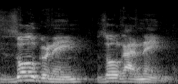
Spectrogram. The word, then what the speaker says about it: Zolgharnian: Well, my last name is pronounced Smith. With a silent Z. Okay, it's Zolgharnian, really.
